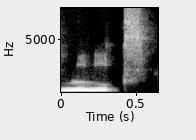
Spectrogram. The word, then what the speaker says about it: minute: we have it in minute also note that for the word minute it can also be pronounced as minute meaning something literal or something that is inconsequential or something that is not so important so when you see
